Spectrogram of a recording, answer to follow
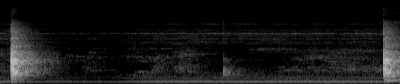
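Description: A single sharp knock about a tenth of a second in, dying away within half a second: a kitchen knife knocking against a plastic mixing bowl while cutting risen bread dough. After it comes a light click, over a faint steady hum.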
